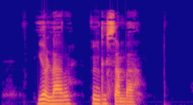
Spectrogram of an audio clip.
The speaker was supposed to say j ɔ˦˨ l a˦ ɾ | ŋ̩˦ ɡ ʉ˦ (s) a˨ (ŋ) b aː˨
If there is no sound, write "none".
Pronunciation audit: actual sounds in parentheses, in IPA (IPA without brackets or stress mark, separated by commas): s, m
